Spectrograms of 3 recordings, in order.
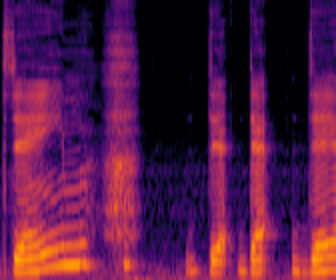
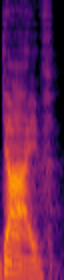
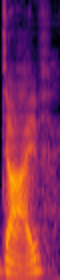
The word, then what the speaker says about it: Daimh: try so this group dame day i'm that it's pronounced dive gaelic pronunciation who knows they're just doing whatever they want over there but it's pronounced dive and this group consists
